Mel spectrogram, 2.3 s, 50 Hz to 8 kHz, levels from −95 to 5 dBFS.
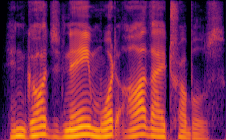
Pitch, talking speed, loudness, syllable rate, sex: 135 Hz, 185 wpm, -17 LUFS, 4.2 syllables/s, male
